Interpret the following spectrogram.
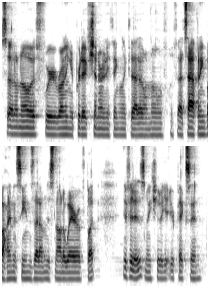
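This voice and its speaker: A man casting a live esports match in a casual, chatty way, his voice tiring and often clearing his throat. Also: on the low side, completely flat delivery, fast talker, a little mellow. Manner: casual, chatty, talks to chat viewers. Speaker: esports caster.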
